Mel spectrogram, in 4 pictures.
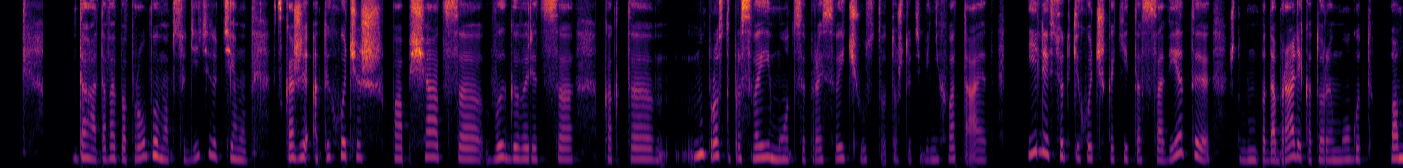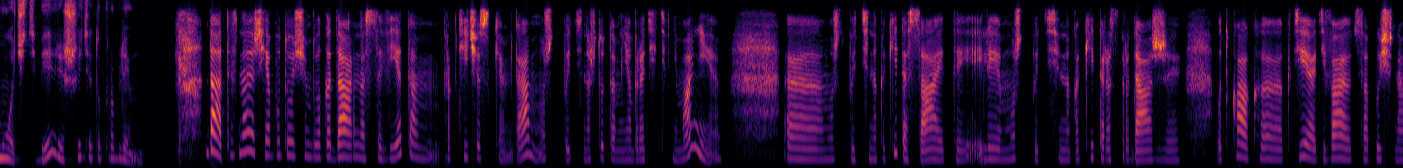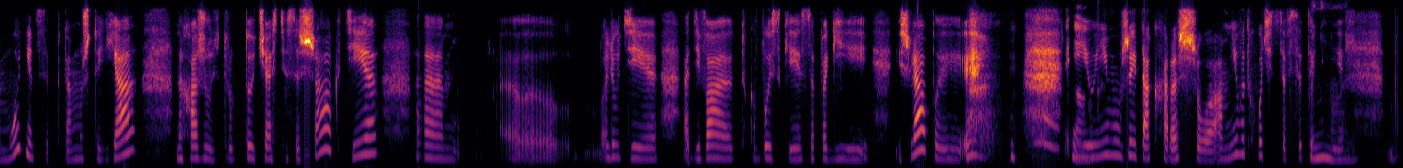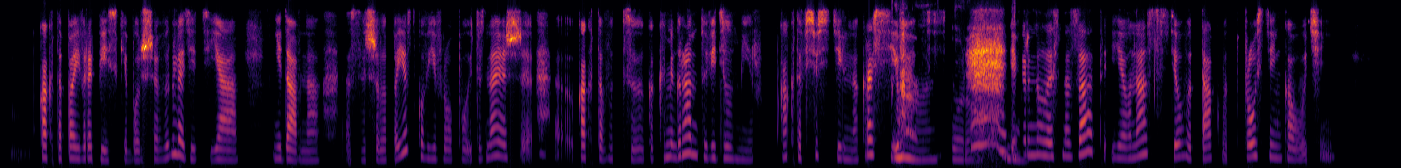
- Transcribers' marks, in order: chuckle; laughing while speaking: "красиво"
- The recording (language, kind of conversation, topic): Russian, advice, Как найти стильные вещи и не тратить на них много денег?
